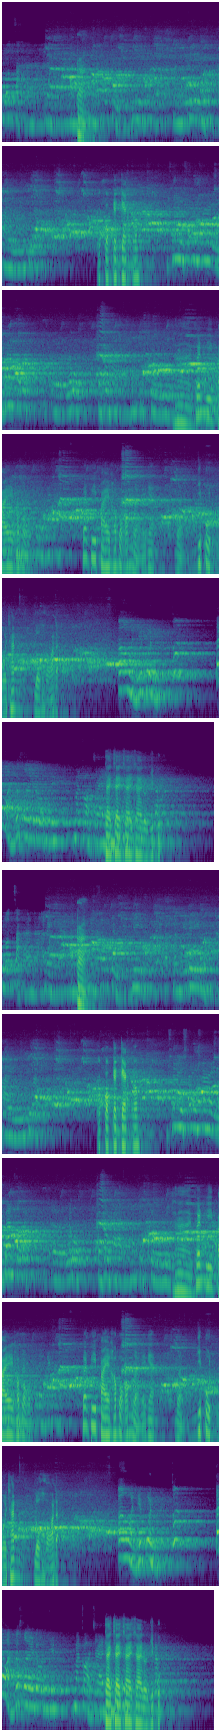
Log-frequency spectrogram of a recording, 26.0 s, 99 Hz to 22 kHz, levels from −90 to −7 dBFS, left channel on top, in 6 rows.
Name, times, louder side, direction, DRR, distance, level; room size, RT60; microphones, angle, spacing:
voice 1, 0.0-5.1 6.5-7.0 7.6-9.2 9.5-10.3 10.6-12.2 12.5-14.3 19.7-21.0 21.6-22.8 23.1-24.9, right 2 dB, 80° right, 0 dB, 1.5 m, -37 dB
sound 1, 0.8-19.6, equal, 10° right, 1.4 m, -34 dB
voice 2, 6.4-7.1 12.1-13.6 14.6-16.1 16.5-18.5 23.8-24.9, right 4 dB, 25° right, 12 dB, 0.3 m, -32 dB
28.0 x 10.5 x 2.6 m, 2.8 s
head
